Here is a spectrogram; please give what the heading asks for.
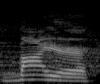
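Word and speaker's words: Meijer: E-I-J-E-R, but they pronounce it Meyer.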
